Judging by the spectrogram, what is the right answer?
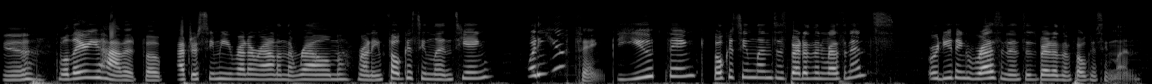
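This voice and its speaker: A woman doing excitable gameplay commentary as a video creator. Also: sits high, fairly quick, smooth. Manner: excitable, exclaims during play.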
